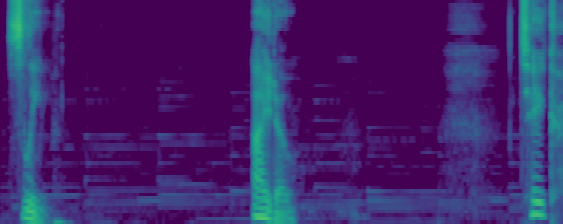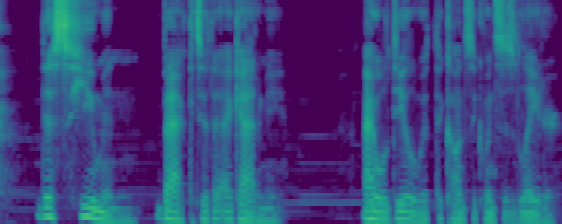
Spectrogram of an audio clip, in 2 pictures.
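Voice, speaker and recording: Slow and deliberate with long pauses, a man with a fairly low voice portrays a composed young aristocratic vampire in soft-spoken ASMR. Calm, formal and gently commanding, he is protective yet secretive, and the mood turns cool and commanding over soft background music.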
